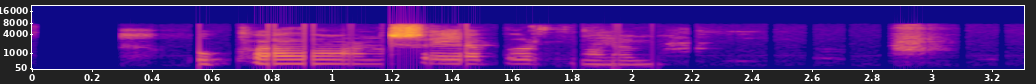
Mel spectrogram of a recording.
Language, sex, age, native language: Icelandic, female, 11, Icelandic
